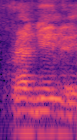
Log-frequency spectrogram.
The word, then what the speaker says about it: Praniewicz: Praniewicz.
